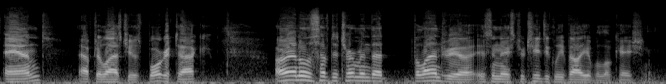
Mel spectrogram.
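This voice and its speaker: A man's voice: mid-range voice, close to an everyday voice. Casting: male actor as a commanding space admiral, medium register, businesslike and authoritative, over a background hum. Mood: measured, authoritative. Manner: formal, authoritative, measured briefing. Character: commanding senior space fleet admiral, brisk and matter-of-fact. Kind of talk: scripted science fiction audio drama acting. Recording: steady background ambient noise.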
